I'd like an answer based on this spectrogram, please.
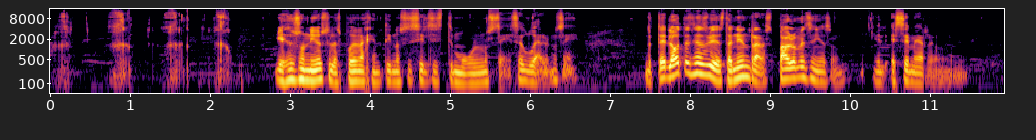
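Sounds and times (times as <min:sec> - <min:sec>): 
person chewing crunchy potato chips: 0:00.0 - 0:02.4
speech: 0:02.8 - 0:06.8, 0:07.4 - 0:11.6.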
